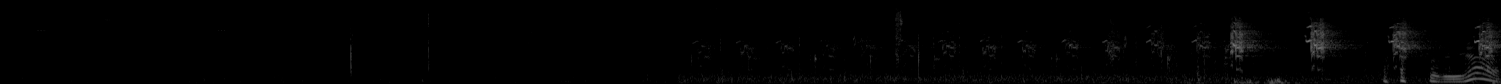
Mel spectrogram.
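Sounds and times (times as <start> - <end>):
bird calling: 5.2 - 15.0.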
